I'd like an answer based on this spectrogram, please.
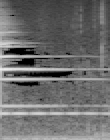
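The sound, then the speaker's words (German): Wine glasses clinking in a toast with Riesling: a single bright strike that rings on in a clear, steady tone and slowly fades, heard alone. “Und ja, lass uns doch mal anstoßen an dem.”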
